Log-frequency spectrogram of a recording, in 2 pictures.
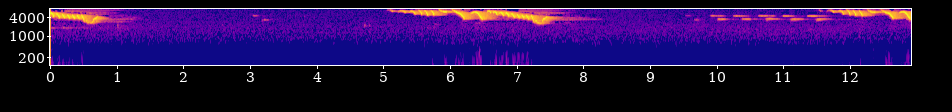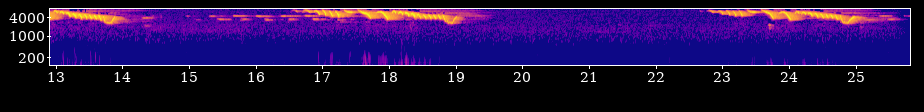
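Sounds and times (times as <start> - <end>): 
Eurasian treecreeper Certhia familiaris calling: 0.0 - 0.8, 5.3 - 7.5, 11.7 - 13.9, 16.8 - 19.0, 22.9 - 25.0.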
